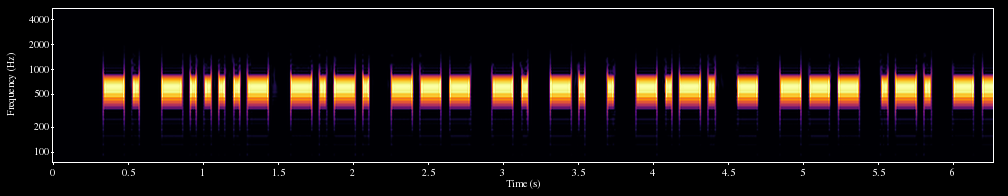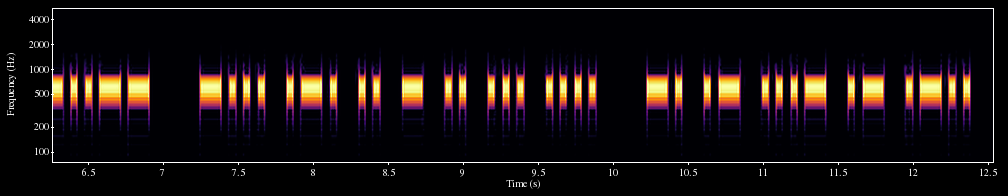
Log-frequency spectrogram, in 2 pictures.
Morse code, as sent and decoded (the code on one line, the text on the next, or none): -. -....- -.-. --- -. -. -.-. - --- .-. --..-- / -... .-. .. - .. ... .... / -. .- ...- .- .-..
N-CONNECTOR, BRITISH NAVAL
